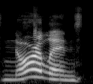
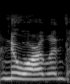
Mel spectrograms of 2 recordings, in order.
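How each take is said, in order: First: The name is run together into two syllables. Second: The name is said fully with three syllables. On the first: A local says it this way. The speaker calls it right. "It's Norlands, dude" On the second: An outsider says it this way. The speaker calls it wrong. "It's not New Orleans"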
